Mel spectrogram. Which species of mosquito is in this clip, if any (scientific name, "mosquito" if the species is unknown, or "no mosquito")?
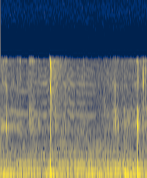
mosquito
